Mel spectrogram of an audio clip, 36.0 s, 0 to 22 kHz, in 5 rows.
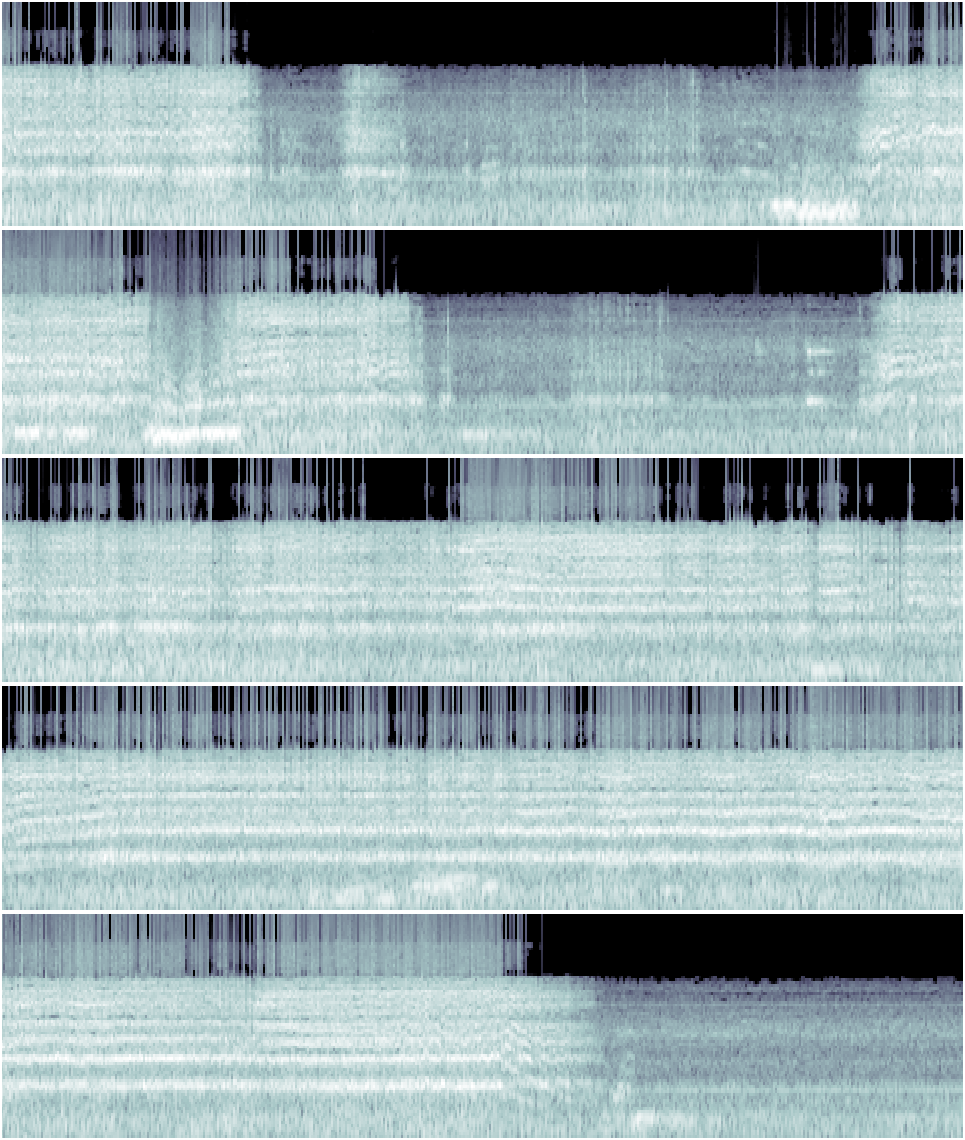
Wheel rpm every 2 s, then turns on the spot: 170, 10, 20, 120, 110, 20, 10, 180, 200, 200, 190, 220, 230, 230, 230, 220, 90, 0.
4-6 10-12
